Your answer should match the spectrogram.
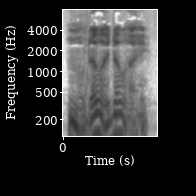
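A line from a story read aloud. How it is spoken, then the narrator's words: Encouraging, almost gentle. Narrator (Russian): поощрил Мазур почти ласково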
